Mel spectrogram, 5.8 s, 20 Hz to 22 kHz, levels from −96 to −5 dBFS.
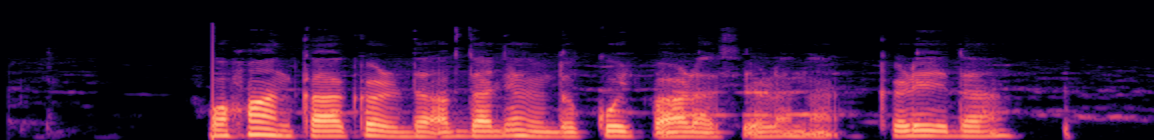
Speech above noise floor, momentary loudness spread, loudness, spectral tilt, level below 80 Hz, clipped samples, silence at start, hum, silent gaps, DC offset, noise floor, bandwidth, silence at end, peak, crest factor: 58 dB; 11 LU; -23 LUFS; -10 dB/octave; -60 dBFS; under 0.1%; 1.05 s; none; none; under 0.1%; -79 dBFS; 8 kHz; 0.2 s; -4 dBFS; 20 dB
